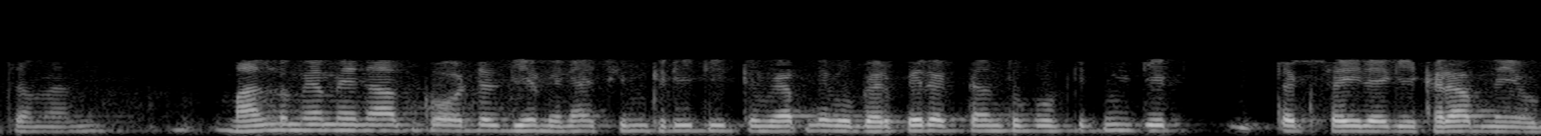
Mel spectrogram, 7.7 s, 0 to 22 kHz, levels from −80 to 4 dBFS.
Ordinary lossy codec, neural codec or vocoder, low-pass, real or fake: MP3, 24 kbps; none; 3.6 kHz; real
